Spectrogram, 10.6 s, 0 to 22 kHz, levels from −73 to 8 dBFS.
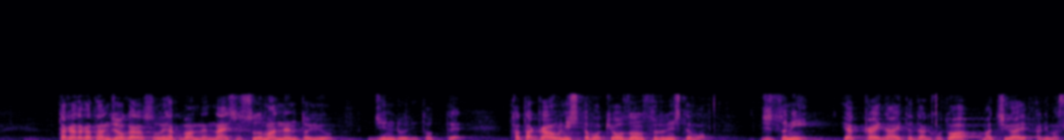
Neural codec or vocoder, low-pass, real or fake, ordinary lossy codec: none; 7.2 kHz; real; MP3, 64 kbps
